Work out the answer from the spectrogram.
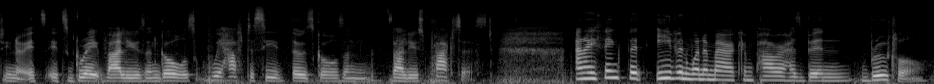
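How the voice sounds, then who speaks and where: A woman who grew up in Syria, answering as an interview guest in an articulate, measured, reflective way. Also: low voice, darkish tone. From Syria, grew up in Damascus. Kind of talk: conversational commentary on culture.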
